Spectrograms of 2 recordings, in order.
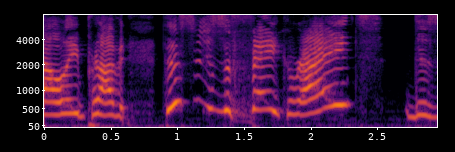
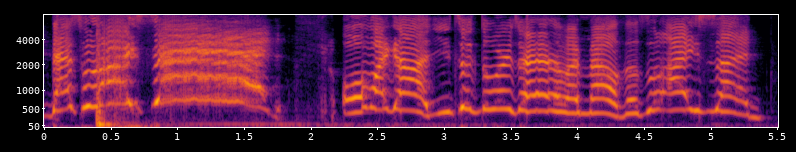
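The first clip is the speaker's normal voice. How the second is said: loud, high burst of vindication; excited outburst; 5 semitones higher, 7 dB louder, faster than usual. Real, not acted. Streamer finding someone said the same thing, loud and excited. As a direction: shout it out, thrilled to be echoed.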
